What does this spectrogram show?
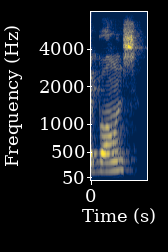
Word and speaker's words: bon: Aquí hay mucha diferencia en pronunciar este bon. Este es un bon. D'accord. Bon. Este es un bon. Bon. Cerrado. Bon. Y este va a ser ya bonne. Bonne. Abierto.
